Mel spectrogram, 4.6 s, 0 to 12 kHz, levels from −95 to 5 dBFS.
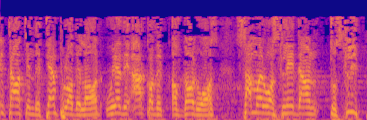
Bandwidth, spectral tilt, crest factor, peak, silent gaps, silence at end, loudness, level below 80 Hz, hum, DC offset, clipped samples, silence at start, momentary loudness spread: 7.6 kHz; -3.5 dB/octave; 14 dB; -2 dBFS; none; 0 s; -17 LUFS; -42 dBFS; none; under 0.1%; under 0.1%; 0 s; 4 LU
